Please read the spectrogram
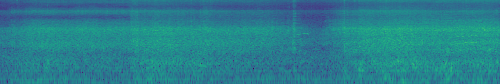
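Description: Small waves breaking and washing up onto a sandy beach: a steady rush of surf that eases briefly just past the middle and then swells again.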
